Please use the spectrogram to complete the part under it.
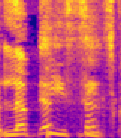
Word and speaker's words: la piscine: La piscine? – Yeah, but... – La piscine.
